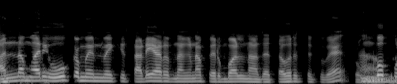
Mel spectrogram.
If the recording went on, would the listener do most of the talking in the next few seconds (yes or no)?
no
